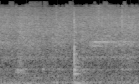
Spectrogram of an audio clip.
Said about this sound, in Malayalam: ഇത് രണ്ടും ചേർത്ത് നന്നായിട്ടൊന്ന് ഇളക്കി മിക്സ് ചെയ്യുക.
